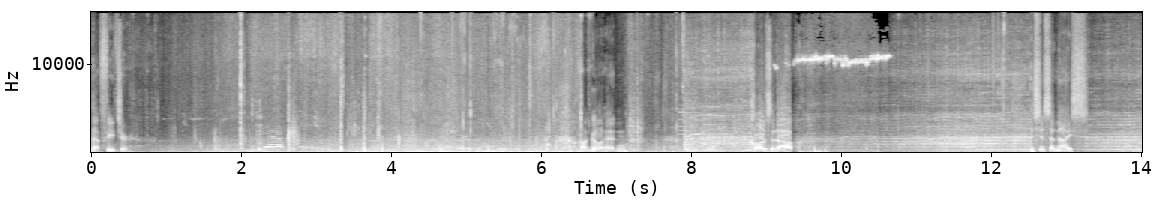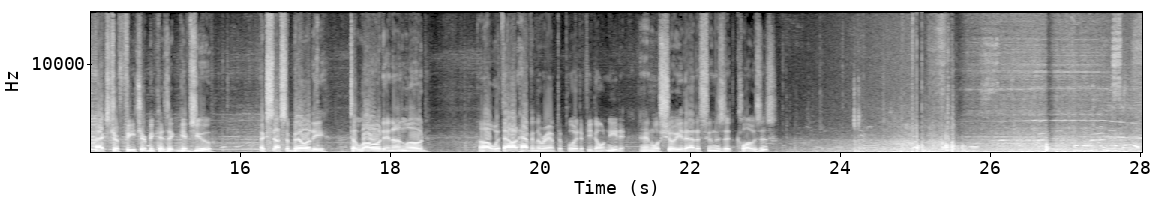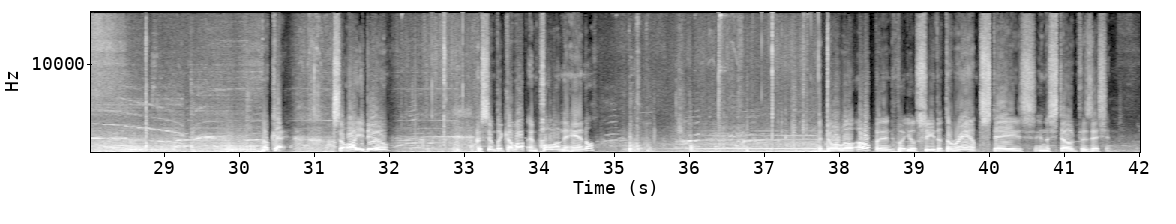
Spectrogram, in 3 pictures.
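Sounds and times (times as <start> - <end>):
wheelchair ramp electric drive: 7.7 - 17.5, 24.5 - 31.2, 34.9 - 37.8
mechanical running with whine: 7.9 - 17.5, 25.6 - 30.3, 35.5 - 37.8
faint voices: 11.0 - 19.9, 23.4 - 33.3, 34.6 - 38.1
high thin whine: 25.3 - 30.4, 35.5 - 37.9.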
